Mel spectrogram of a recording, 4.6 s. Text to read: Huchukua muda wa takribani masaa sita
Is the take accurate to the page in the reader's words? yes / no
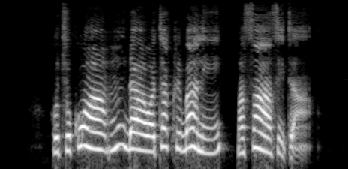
yes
